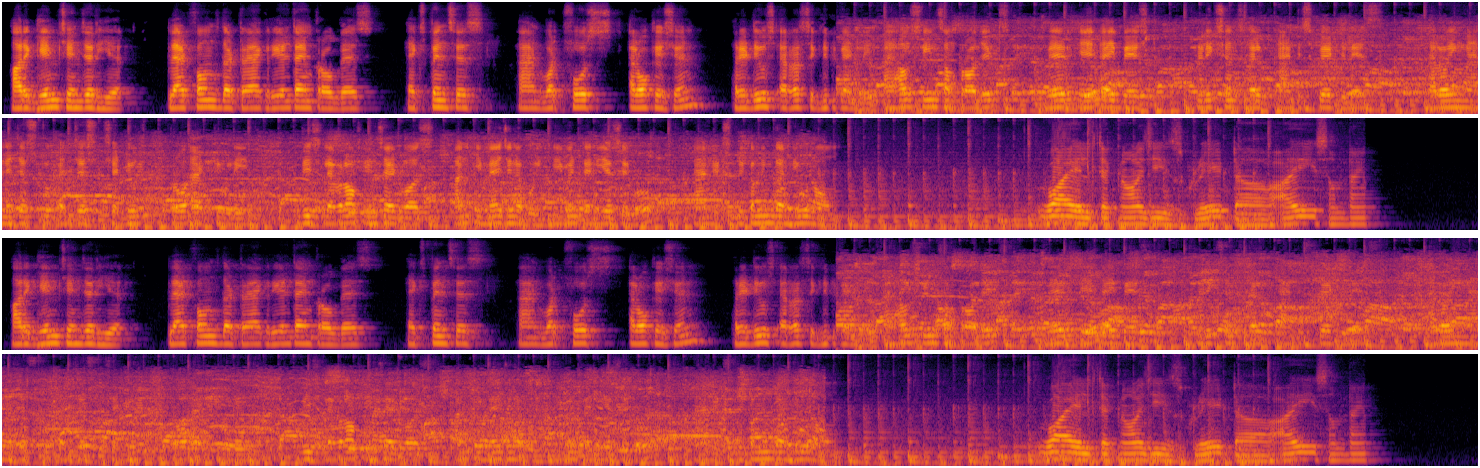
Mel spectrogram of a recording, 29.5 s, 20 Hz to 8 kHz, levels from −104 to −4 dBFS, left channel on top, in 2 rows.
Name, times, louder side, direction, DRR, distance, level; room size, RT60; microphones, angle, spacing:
voice 1, 0.1-1.2 1.7-3.7 4.0-4.8 5.2-7.0 7.3-10.1 10.4-11.5 11.9-13.8 14.3-17.3 17.7-21.3 21.7-23.2, left 5 dB, 75° left, 0.8 m, -30 dB
sound 1, 8.3-23.0, right 1 dB, 20° right, 0.8 m, -33 dB
sound 2, 8.5-27.7, left 1 dB, 5° left, 1.4 m, -39 dB
voice 2, 23.3-28.4, left 2 dB, 20° left, 1.0 m, -32 dB
13.5 x 12.5 x 3.2 m
head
